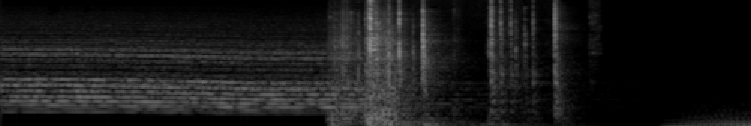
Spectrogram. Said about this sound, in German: Plötzlich waren lange, schwere Schritte und eine Tür über ihnen zu hören.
